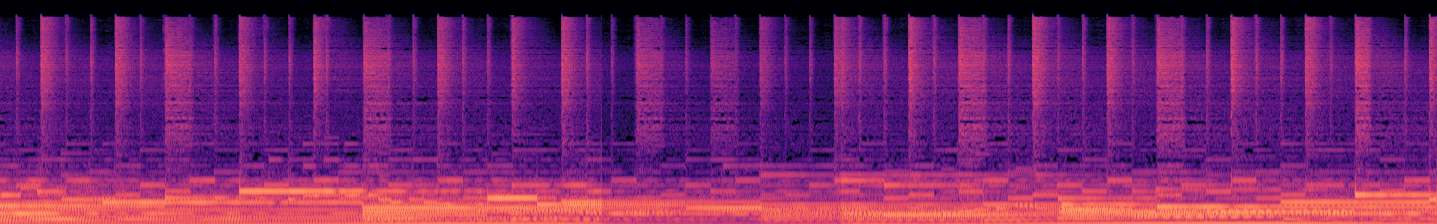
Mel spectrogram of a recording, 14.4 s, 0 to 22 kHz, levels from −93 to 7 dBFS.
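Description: One channel likely drops out of the stereo path from 6.02 to 8.42 s, so only the remaining side feeds the mono sum. For those 2.4 seconds the sound falls abruptly by about 6 dB, then returns to its earlier level.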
